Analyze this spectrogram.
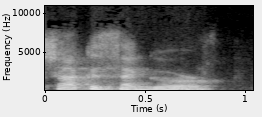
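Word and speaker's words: Shaka Senghor: Shaq Sangura, did I get his name right? He knows that. He teases me because I'm always getting his name wrong. But Shaka Sangura, he wrote an incredible book about writing my wrongs, I think his book is, about writing his way out of prison, really.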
